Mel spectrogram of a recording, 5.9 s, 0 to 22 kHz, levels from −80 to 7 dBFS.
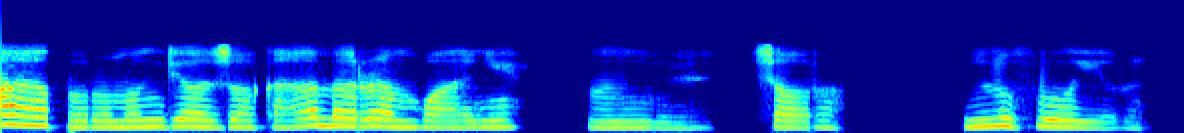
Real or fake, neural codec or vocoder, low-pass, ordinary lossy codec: fake; codec, 16 kHz, 0.7 kbps, FocalCodec; 5.4 kHz; none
